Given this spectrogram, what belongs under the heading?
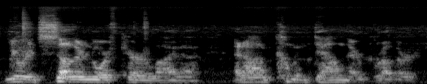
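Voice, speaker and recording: A man playing a big, menacing pro wrestler who delivers a dramatic, halting challenge promo. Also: lowish voice, distant mic, a little hiss or hum, natural voice, rough recording. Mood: menacing, challenging. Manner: dramatic, halting, calls opponent brother.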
